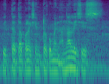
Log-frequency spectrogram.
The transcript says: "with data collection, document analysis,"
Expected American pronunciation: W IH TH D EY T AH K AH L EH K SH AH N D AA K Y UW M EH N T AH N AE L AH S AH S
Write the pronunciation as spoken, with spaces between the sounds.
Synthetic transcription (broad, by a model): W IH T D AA T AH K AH L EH K S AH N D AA K UW M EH N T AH N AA L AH S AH S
